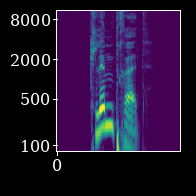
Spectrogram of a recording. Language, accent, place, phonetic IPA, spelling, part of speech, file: German, Germany, Berlin, [ˈklɪmpʁət], klimpret, verb, De-klimpret.ogg
- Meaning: second-person plural subjunctive I of klimpern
